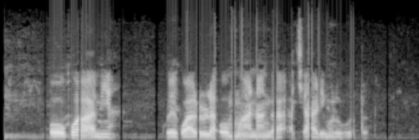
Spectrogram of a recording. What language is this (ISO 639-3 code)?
lug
